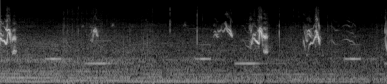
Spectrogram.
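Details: Sparrows at a Tenmangu shrine, recorded 4 March 2020: short bright chirps in small clusters, some doubled, over steady background hiss with faint low tonal hums.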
